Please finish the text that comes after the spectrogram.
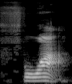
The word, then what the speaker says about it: froid: So, il fait froid. Use our soundboard. Last letter of most French words is silent. The OI gives you a W sound.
